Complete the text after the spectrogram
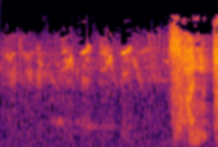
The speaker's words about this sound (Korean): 산천경계 새소리에 정을 붙이자.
